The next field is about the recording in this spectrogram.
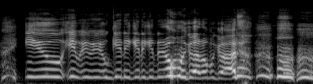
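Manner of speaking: put-on very high, shrieking, panicked little-girl squeal. Retelling a wasp flying at her face: imitating own panicked little-girl squeal. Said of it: "I go full little girl mode".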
